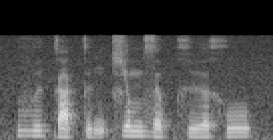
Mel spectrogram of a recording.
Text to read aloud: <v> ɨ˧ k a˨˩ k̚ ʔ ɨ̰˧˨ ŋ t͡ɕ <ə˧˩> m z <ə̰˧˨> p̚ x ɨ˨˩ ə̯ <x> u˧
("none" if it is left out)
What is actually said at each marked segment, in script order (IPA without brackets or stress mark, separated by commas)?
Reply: v, ə˧, ə˨˩, x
